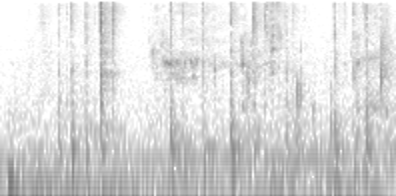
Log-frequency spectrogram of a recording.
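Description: A message is typed on a computer keyboard: many quick, light keystrokes patter in an uneven rhythm, soft and close, with a few slightly harder taps and no talking.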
